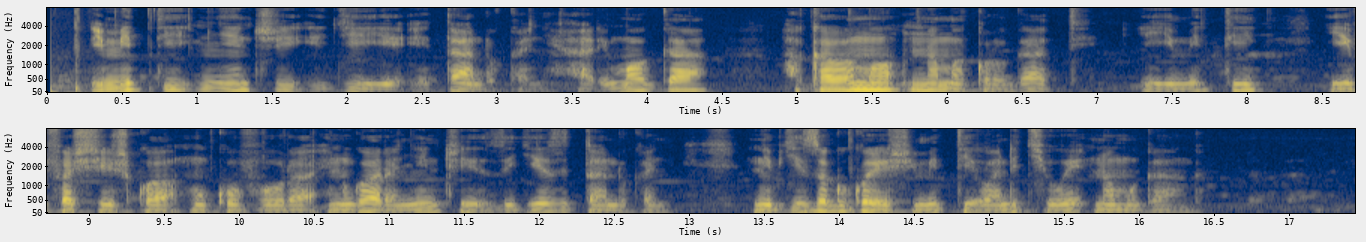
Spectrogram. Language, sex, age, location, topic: Kinyarwanda, male, 25-35, Huye, health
